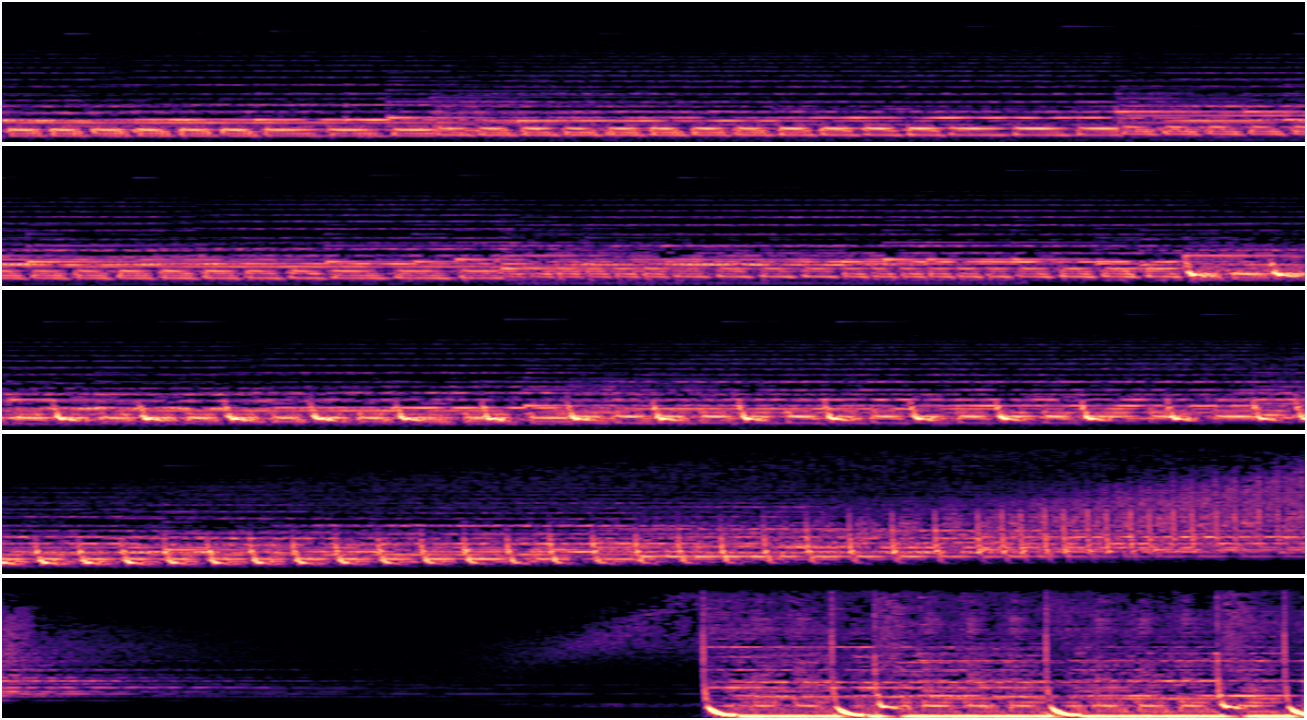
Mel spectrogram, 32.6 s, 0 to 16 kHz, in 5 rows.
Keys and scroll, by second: 11.5 super+z, 12.0 alt+super+z, 14.4 super+z, 21.8 v, 30.4 m.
